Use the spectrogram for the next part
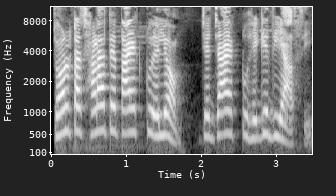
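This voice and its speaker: A performer voicing a crude, self-pitying village boy who grumbles in rustic slang in a comedy cartoon, with a pitched-up voice. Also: a little fast, sharp tone, exaggerated voice. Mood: irritated. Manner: muttering complaints in rustic slang.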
